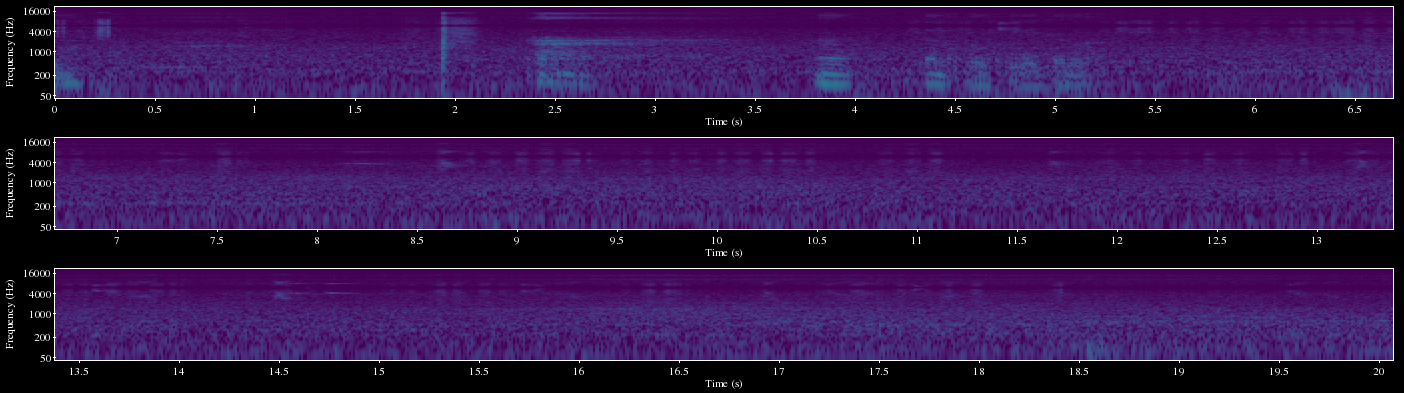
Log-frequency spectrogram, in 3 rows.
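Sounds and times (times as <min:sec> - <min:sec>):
low steady hiss: 0:00.0 - 0:20.0
faint scratching: 0:04.3 - 0:07.8, 0:08.5 - 0:18.6.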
